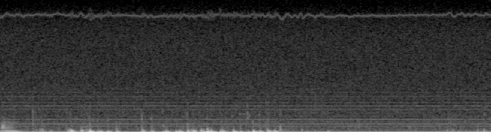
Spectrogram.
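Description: Computer keyboard being typed on in a quick, irregular run of dull, low knocks for a couple of seconds, over a steady low hum.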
